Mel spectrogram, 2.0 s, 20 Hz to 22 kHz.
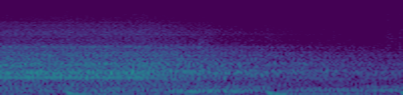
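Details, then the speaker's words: Creality K1 3D printer side part-cooling fan at full speed, unmodified, about 67–68 dB total: loud, steady airy whoosh with a constant mid-pitched hum, no rattle or buzz; normal fan running. "so we got about 67 or 68 DB in total that is where we stand with the side fan"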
